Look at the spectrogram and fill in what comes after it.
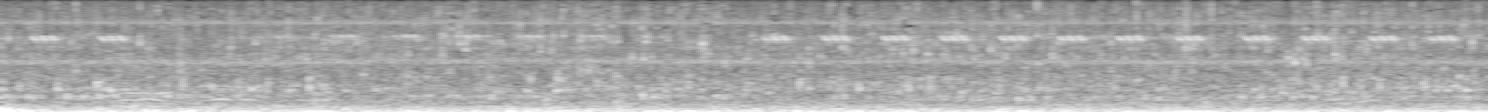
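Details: Sharp, high cricket chirps repeat at a quick even rhythm, with a brief break early on, over a continuous rushing stream.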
